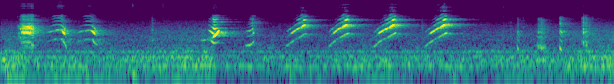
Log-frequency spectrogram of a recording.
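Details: An Indian ringneck parrot (rose-ringed parakeet, Psittacula krameri) calls with harsh, shrill screeches that slide downward, about eight in six seconds, some in quick pairs, over a faint low hum.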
